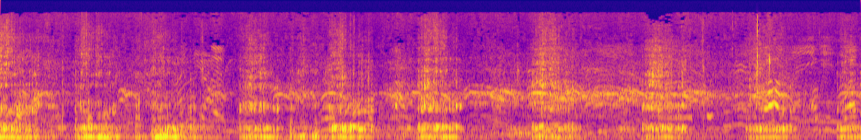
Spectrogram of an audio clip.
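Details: Two fighting lions give pulsed, guttural roars and snarls roughly once a second. The rough bursts alternate with short pauses, and a faint steady tone runs underneath.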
